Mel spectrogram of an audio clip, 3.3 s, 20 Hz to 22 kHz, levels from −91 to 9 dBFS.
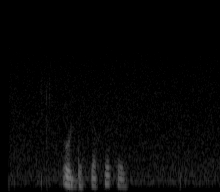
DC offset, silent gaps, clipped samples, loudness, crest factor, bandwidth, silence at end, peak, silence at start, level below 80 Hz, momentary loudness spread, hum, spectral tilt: under 0.1%; none; under 0.1%; -59 LUFS; 24 dB; 16 kHz; 0 s; -36 dBFS; 0.1 s; under -90 dBFS; 17 LU; none; -6 dB/octave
